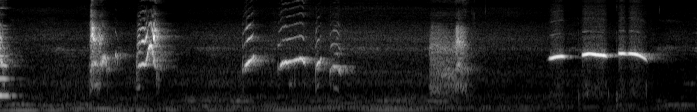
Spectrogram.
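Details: Pet cockatiel with scattered chirps and squawky notes, a short tumbling whistled phrase, then a sustained clear whistle broken into three pulses near the end.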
